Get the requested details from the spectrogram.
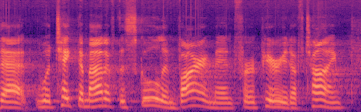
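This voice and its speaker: Noticeable background noise surrounds a woman talking at a medium pitch with fairly even intonation. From Central America. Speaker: community activist. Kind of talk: panel discussion.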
